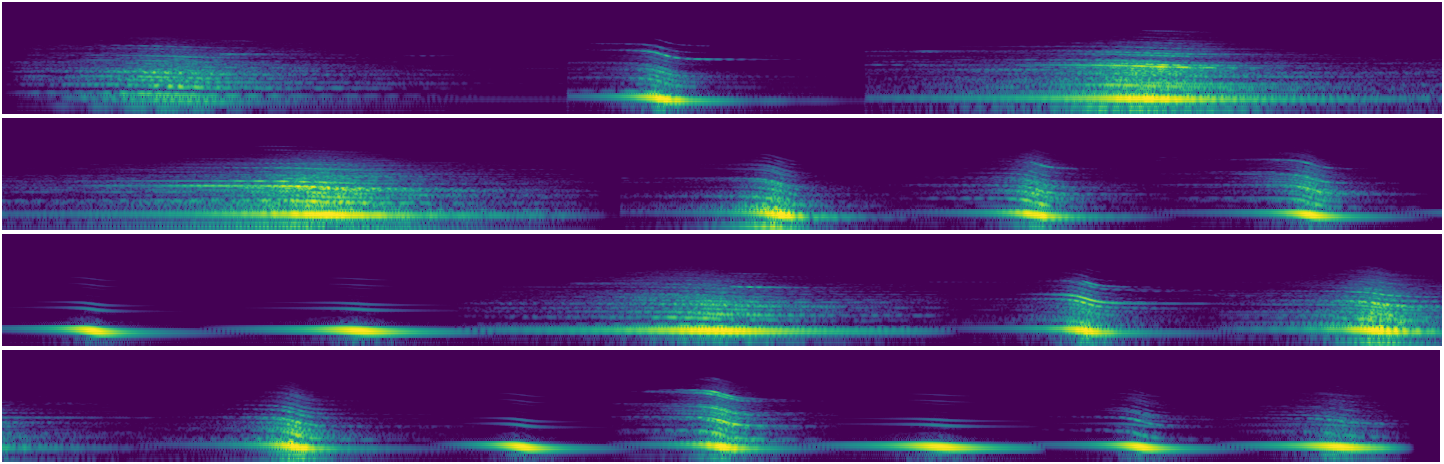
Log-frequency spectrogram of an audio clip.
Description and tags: piano dopplers
Doppler effect with clustered piano-sounds. This gives quit some futuristic drive-by sound effects for, for example, space-ship flying.
doppler, fx, passing, piano, processed, racing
